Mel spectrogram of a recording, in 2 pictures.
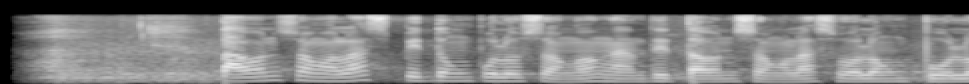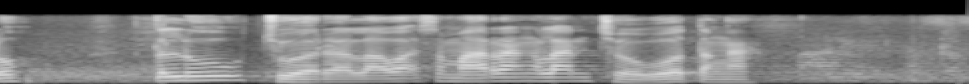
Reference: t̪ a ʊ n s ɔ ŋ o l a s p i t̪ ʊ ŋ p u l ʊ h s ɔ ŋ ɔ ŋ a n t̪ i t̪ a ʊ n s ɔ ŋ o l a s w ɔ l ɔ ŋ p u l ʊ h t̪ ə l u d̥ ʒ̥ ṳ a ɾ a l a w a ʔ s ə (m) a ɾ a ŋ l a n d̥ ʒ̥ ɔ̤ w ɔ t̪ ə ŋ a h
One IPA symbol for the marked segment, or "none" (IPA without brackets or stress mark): m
